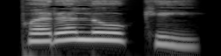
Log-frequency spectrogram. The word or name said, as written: ಪರಲೋಕ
